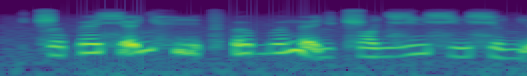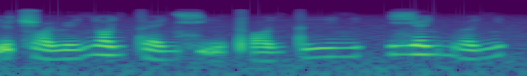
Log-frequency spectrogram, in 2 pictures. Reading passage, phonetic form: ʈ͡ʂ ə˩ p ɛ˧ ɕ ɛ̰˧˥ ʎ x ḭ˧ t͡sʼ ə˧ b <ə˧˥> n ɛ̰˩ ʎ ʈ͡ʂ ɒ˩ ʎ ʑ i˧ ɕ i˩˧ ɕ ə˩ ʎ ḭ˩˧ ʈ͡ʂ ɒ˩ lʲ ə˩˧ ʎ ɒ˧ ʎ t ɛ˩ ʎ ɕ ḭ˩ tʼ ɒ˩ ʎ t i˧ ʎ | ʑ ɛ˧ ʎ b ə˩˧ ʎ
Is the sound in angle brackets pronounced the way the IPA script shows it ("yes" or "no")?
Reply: yes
